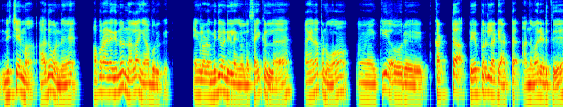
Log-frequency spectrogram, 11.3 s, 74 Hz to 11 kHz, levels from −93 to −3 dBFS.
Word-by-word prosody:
நிச்சயமா. 135 +3 +1 0.3
அது 125 +7 +1
ஒண்ணு, 105 -1 +2 0.6
அப்புறம் 155 +3 0
எனக்கு 150 0 +2
இன்னும் 180 -3 +2
நல்லா 140 +5 +2
ஞாபகம் 110 -2 +1
இருக்கு. - - -4 0.6
எங்களோட 135 -1 +1
மிதிவண்டியில 135 -6 +2
எங்களோட 110 0 +1
சைக்கிள்ல 130 -7 +1 0.6
நாங்க 125 +2 -2
என்ன 170 - 0
பண்ணுவோம்? 130 +4 0 0.4
அ - - -8 0.4
கீழ 185 +1 +1 0.2
ஒரு 115 -2 +2 0.6
கட்டா, 130 +1 +1 0.3
பேப்பர் 145 +3 +1
இல்லாட்டி 135 -3 +2
அட்ட, - - -10 0.3
அந்த 105 +2 +1
மாரி 125 +2 +2
எடுத்து - - 0
130 Hz, 140 wpm, -23 LUFS, 115-150 Hz, 0.6 s, ஒண்ணு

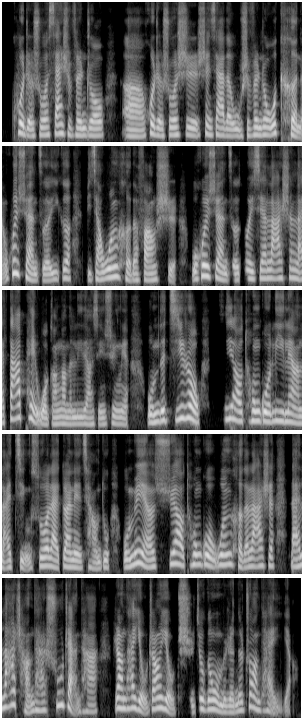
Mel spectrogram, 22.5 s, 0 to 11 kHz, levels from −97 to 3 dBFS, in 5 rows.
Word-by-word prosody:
或 225 -2 +4
者 160 -4 +1
说 180 +2 0
30 205 -1 0
分 170 0 +1
钟， 165 0 +1 0.2
呃， 150 -2 +1
或 210 +7 +2
者 170 -3 +1
说 180 +3 0
是 180 -3 -1
剩 185 +3 -3
下 175 -1 +1
的 155 -2 0
50 155 +1 -3
分 180 0 +2
钟， 180 0 +2
我 215 +4 +4
可 - - +1
能 - - -3
会 315 0 +4
选 205 - 0
择 145 0 -2
一 165 +3 -2
个 195 +1 -2 0.2
比 155 - -8
较 160 +1 0
温 215 +6 +4
和 - - -3
的 150 - -2
方 150 +1 +1
式。 - - -6 0.2
我 180 - -1
会 245 +5 +5
选 195 -9 0
择 155 - -3
做 195 +4 -3
一 - - +2
些 190 +2 -1
拉 190 0 +1
伸 200 0 -4
来 175 -2 -1
搭 275 +9 +3
配 300 -3 0
我 150 - +1
刚 155 +2 -3
刚 160 -1 -1
的 150 - -2
力 155 +1 -1
量 150 -2 -3
型 145 -1 -5
训 160 0 -4
练， 145 -2 -4 0.3
我 185 - +2
们 200 - +3
的 235 +2 +5
肌 250 +4 -1
肉 280 -8 +5 0.3
既 265 - -3
要 235 -5 +3
通 225 +1 +2
过 215 -2 +5
力 220 +1 0
量 190 -5 +1
来 165 0 -2
紧 165 0 -4
缩、 200 0 +2
来 170 -5 +2
锻 185 -2 +2
炼 165 -3 +2
强 145 -3 -5
度， 165 0 -3 0.2
我 175 - 0
们 250 +8 +3
也 245 - +4
要 175 -1 +1
需 185 +6 -6
要 250 -4 +4
通 235 +2 -1
过 230 -4 +3
温 230 +6 +1
和 190 -4 -3
的 170 - -1
拉 195 +1 0
伸 205 0 -4 0.2
来 185 +2 0
拉 275 +7 +1
长 175 - -4
它、 195 0 -3
舒 305 +10 -1
展 280 - 0
它， 160 +1 -5 0.2
让 245 -1 +4
它 250 +2 +1
有 220 - 0
张 240 +3 +3
有 225 - 0
弛， 150 - -6
就 230 - +1
跟 220 0 +1
我 - - +1
们 155 -3 -1
人 150 0 -2
的 190 +2 -2
状 250 -2 -1
态 185 -1 -7
一 - - -10
样。 - - -11
185 Hz, 285 characters per minute, -21 LUFS, 165-225 Hz, 0.3 s, 会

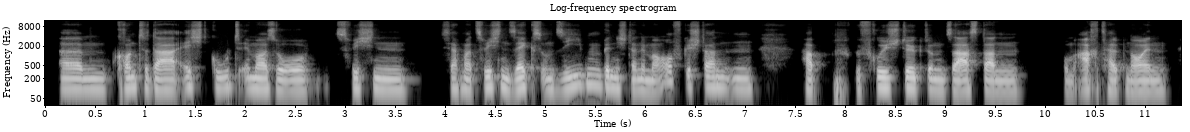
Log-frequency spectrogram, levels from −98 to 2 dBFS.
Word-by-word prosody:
Ähm, 100 -1 +1
konnte 110 0 0
da 100 -1 +5
echt 115 0 -5
gut 115 +2 -4
immer 105 -1 +2
so 95 -1 0 0.2
zwischen, 100 -3 -3 0.2
ich - - -19
sage 105 +1 -3
mal 100 -2 0
zwischen 115 -3 -1
6 110 +4 +3
und 100 -2 -4
7 130 +6 -2
bin 120 -3 +2
ich 110 - -4
dann 95 0 -1
immer 90 -2 0
aufgestanden, 115 - -2 0.4
habe - - +1 0.3
gefrühstückt 110 -1 0
und 95 -2 -1
saß 90 0 +5
dann 85 -1 +1 0.4
um - - -9
8, - - 0
halb - - 0
9 90 +1 +1
105 Hz, 155 wpm, -25 LUFS, 95-115 Hz, 0.4 s, da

